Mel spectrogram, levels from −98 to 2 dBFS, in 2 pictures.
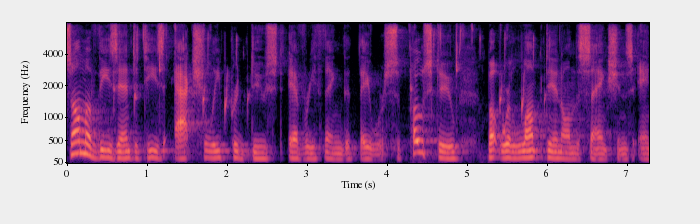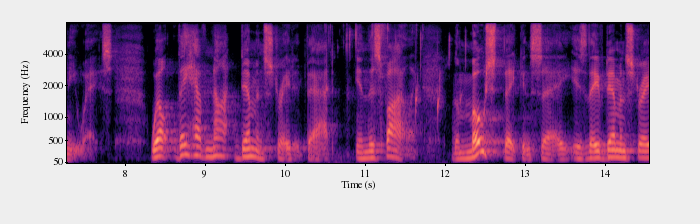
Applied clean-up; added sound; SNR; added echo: neural mask model Resemble Enhance denoiser.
